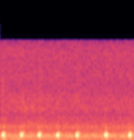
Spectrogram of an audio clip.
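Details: Yellow-billed Hornbill calling with beak open in the afternoon heat, also panting with a fluttering throat, during a live safari: a steady series of short, hollow clucking notes, about four per second, over quiet background hum.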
